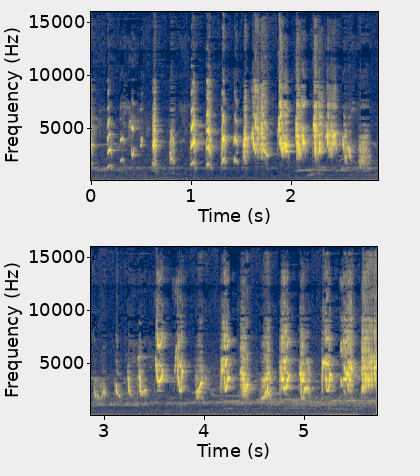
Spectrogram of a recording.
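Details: Long-tailed shrike of the trotol type giving master song for training: long, fast stream of scratchy chirps, whistled squeaks and mimic-like phrases, nearly continuous and varied, over a soft constant hum.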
